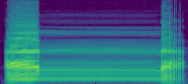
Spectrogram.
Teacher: Maka cara membacanya tahan dulu n-nya, anna, baru dilepas. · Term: bacaan gunah, gunnah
